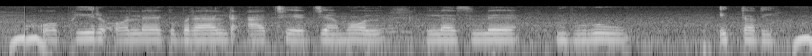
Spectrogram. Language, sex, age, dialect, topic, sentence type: Bengali, female, 18-24, Jharkhandi, agriculture, statement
